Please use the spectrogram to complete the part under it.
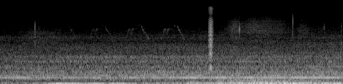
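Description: An airplane lands at Vancouver airport (YVR), heard as a broad, rising roar that swells and stays steady, with faint bird chirps above it.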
